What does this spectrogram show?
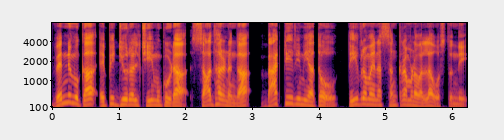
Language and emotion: Telugu, neutral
